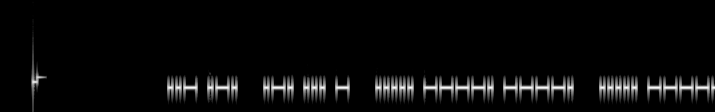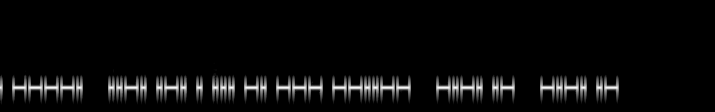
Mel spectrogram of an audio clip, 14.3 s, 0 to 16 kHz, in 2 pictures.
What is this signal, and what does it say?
Morse code, heard as a keyed tone, about 30 wpm, 700 Hz. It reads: UR RST 599 599 FRESNO, CA CA
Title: Practice QSO - Exchange 1 - Beginning - 30wpm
